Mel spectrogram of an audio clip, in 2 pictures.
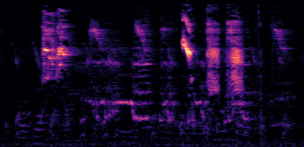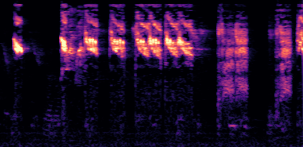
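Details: Young baya weaver, a training song for songbirds: bursts of harsh, buzzy, high chattering notes broken by short gaps, with a few lower whistles in between.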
